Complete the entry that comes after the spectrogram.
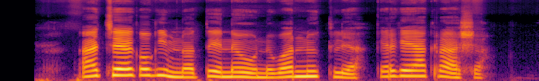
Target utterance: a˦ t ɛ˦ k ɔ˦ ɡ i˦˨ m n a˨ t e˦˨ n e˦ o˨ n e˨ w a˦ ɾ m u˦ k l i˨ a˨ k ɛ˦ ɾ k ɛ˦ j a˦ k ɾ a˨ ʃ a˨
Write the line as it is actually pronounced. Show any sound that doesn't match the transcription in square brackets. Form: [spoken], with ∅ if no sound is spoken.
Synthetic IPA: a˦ [t͡ʃ] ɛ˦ k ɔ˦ ɡ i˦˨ m n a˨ t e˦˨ n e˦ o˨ n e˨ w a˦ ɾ [n] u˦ k l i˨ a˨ k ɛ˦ ɾ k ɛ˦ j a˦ k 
